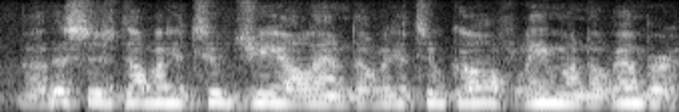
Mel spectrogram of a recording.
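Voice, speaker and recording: A man's high-pitched, flat, monotone delivery at a fairly slow pace, over noticeable background noise. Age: 70s. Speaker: amateur radio operator. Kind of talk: equipment walkthrough; radio contact. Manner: halting.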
